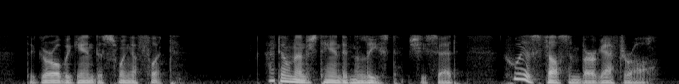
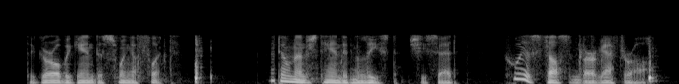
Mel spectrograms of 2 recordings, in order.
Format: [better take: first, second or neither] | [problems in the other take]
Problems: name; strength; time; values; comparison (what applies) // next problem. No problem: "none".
first | noise reduction (neural mask model RNNoise)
